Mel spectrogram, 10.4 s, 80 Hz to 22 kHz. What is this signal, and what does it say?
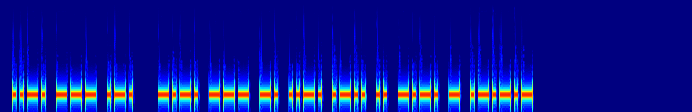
Morse code, heard as a keyed tone, about 22 wpm, 700 Hz. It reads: FOR CONFLICT.
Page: morse-code-ninja-practice-22wpm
